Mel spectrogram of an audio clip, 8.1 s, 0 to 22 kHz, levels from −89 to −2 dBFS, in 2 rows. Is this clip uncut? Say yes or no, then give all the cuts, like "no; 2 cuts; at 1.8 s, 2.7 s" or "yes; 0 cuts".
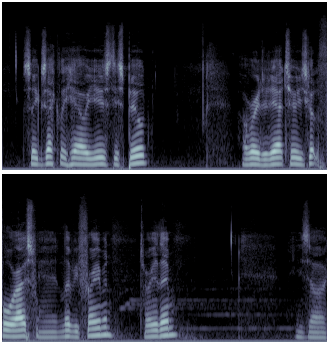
yes; 0 cuts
